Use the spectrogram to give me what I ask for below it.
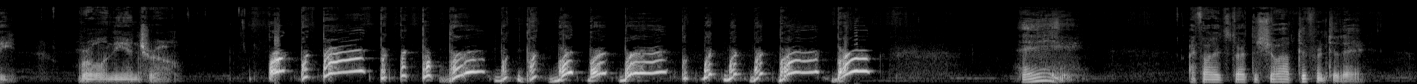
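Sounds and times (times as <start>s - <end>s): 
speech: 1.1s - 1.8s, 12.0s - 13.8s
person imitating a dog barking: 2.7s - 8.8s.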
